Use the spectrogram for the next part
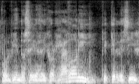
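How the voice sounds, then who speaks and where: His voice sits low, creaky and mellow, with lively intonation at a moderate pace, over slight background noise. He is a Bolivian-accented man preaching in church, reading scripture, joking and quizzing the congregation.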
